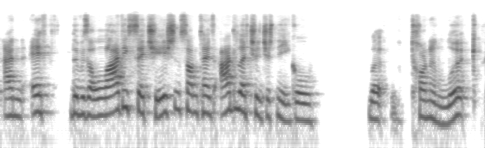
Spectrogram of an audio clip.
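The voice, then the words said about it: Glaswegian accent. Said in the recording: “Having the accent, having a Glaswegian accent”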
